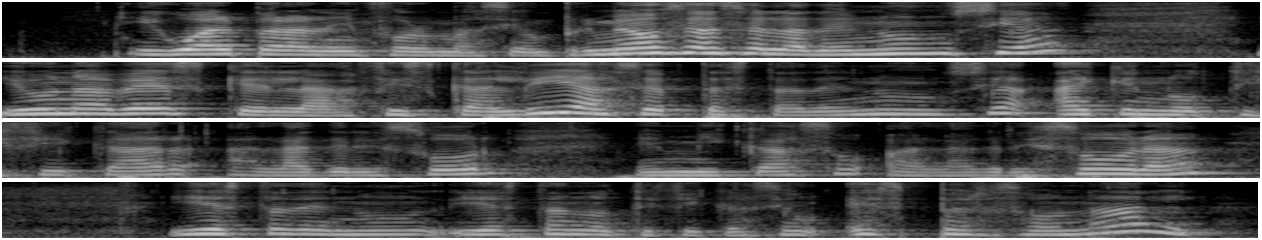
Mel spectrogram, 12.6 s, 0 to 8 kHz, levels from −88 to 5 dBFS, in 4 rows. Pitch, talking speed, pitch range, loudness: 215 Hz, 175 wpm, 190-245 Hz, -27 LUFS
